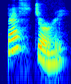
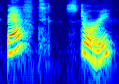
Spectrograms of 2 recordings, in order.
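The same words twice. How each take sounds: First: The two words are linked together. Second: The two words are said separately. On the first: "when you read them together, you say best story" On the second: "it's best story"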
